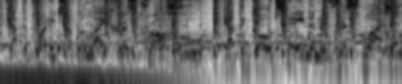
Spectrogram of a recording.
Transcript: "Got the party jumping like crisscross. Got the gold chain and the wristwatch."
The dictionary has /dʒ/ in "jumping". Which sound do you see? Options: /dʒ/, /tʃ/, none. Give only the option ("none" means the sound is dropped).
/tʃ/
